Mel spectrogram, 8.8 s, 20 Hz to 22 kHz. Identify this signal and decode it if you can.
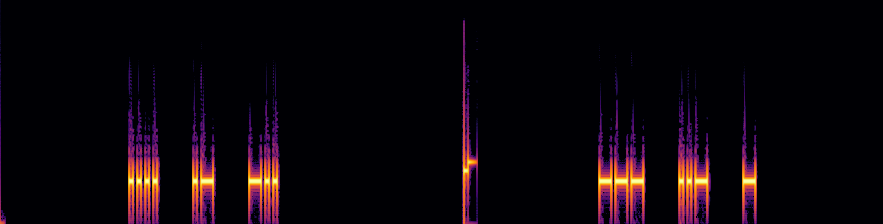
Morse code, heard as a keyed tone, about 30 wpm, spaced as for 17 wpm, 700 Hz. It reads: HAD OUT
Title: 3x Character Spacing - Top 100 Words - 30wpm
